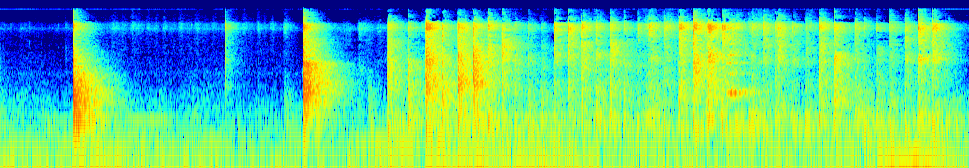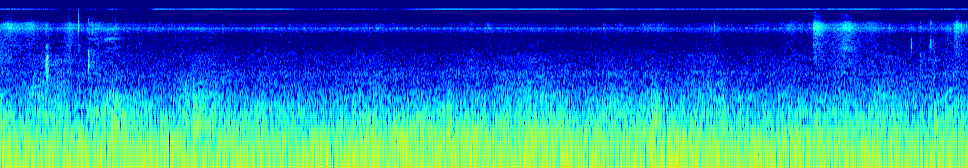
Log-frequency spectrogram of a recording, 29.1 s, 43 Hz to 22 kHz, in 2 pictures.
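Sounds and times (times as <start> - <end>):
palms slapping body: 1.0 - 1.9, 4.3 - 14.4.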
